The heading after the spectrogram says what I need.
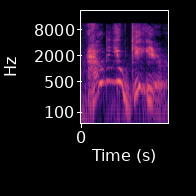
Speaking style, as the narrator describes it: I cried, finding my voice

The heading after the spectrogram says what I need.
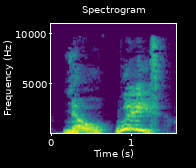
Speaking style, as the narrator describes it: I cried

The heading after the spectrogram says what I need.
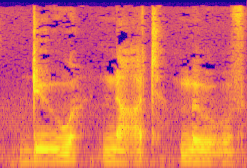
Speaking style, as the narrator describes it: he uttered in a low growl

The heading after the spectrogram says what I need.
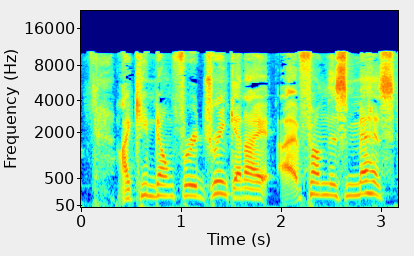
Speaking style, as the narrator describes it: Chris said in a trembling voice

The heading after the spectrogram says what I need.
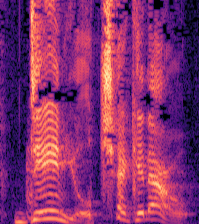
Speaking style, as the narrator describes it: I exclaimed

